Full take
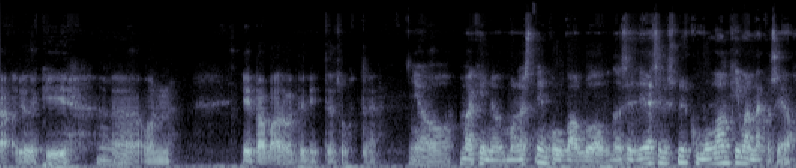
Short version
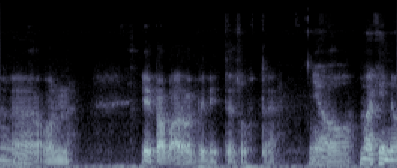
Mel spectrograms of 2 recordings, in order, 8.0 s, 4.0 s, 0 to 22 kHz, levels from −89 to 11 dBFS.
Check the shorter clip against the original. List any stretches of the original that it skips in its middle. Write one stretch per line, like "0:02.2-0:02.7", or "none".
none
